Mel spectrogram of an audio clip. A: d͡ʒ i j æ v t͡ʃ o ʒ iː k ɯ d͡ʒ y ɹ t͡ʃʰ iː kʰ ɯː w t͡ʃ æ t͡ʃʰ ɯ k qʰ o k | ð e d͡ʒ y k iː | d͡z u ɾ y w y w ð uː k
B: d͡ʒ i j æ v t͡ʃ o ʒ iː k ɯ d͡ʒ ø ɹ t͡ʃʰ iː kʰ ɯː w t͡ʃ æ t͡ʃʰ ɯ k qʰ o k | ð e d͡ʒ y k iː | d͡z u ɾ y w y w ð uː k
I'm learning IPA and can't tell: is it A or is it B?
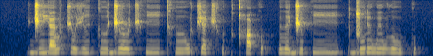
B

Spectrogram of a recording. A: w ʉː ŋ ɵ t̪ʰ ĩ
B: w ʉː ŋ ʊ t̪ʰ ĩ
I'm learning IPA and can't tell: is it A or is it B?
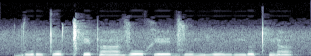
A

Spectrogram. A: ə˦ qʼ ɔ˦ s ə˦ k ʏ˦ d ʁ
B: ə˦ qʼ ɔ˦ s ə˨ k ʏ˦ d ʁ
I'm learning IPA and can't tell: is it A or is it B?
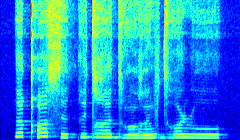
B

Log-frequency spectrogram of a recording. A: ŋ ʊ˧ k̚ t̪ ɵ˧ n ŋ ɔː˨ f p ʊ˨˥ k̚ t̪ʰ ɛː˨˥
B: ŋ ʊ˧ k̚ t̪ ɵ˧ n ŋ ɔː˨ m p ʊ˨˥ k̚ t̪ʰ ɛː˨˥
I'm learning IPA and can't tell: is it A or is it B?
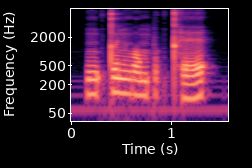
B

